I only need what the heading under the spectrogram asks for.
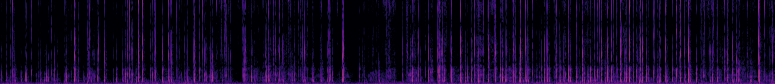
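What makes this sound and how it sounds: Long acrylic nails tap fast and lightly scratch a small, flat plastic LED remote control with rubber buttons. The result is a dense, quick run of dry, crisp clicks and ticks centered in the midrange, with bright edges and very little low end. The taps stop instantly with no ring, over a faint low background rumble.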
